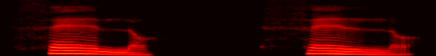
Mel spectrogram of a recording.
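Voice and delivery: "θέλω" slowly, with a long soft th. Shown as a demonstration. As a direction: draw out "θέλω" as thhhe-lo. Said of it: "starting with the soft T H sound".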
